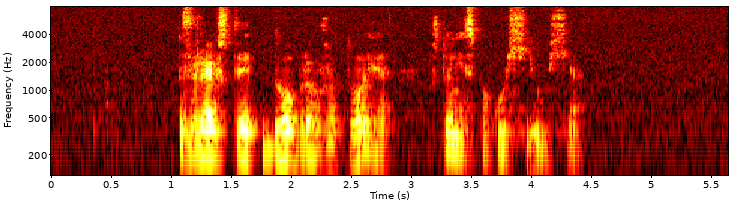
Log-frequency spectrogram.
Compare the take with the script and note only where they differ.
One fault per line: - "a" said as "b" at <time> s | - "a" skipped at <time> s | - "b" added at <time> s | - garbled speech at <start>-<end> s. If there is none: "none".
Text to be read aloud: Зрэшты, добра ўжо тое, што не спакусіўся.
none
